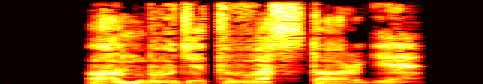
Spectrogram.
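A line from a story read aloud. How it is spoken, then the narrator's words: Cold remark. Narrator (Russian): холодно заметил Люпин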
